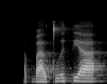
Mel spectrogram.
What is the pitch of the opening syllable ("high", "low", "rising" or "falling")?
low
